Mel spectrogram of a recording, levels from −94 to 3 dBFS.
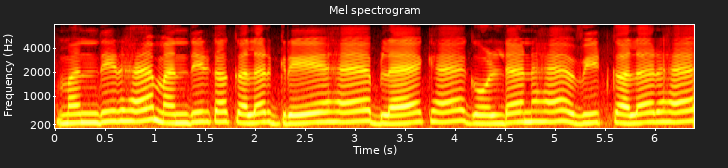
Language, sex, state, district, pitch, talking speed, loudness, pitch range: Hindi, female, Chandigarh, Chandigarh, 265 Hz, 130 wpm, -13 LUFS, 245-280 Hz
